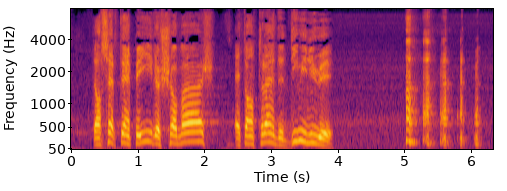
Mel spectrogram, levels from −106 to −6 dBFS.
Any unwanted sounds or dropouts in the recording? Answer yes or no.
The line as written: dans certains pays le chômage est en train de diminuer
yes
